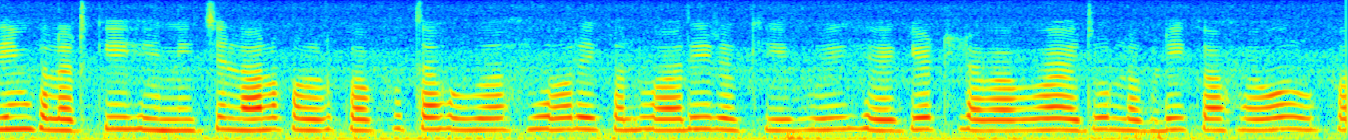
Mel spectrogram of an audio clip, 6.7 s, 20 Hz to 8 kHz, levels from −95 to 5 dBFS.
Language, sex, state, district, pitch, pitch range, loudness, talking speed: Hindi, female, Himachal Pradesh, Shimla, 245 Hz, 235-255 Hz, -16 LUFS, 240 wpm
